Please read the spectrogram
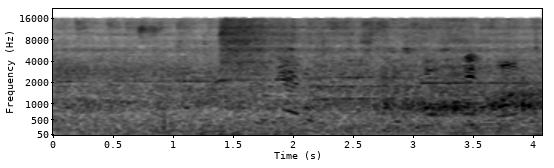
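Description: Street ambience: steady traffic noise with pedestrians talking nearby.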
